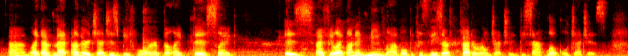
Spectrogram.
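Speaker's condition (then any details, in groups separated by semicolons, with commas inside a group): No condition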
